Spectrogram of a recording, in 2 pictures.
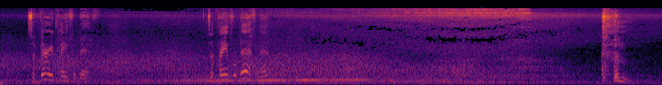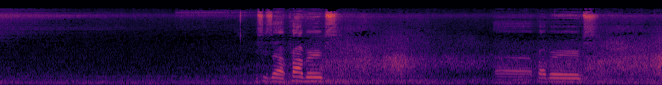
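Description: A man talks casually close by, outdoors.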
